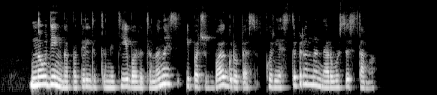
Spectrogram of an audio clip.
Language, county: Lithuanian, Vilnius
